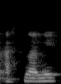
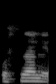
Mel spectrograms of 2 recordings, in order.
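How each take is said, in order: First: The word begins with the vowel a. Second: The word begins with the vowel u. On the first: "bukan asnani" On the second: "usnani tapi isnani"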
